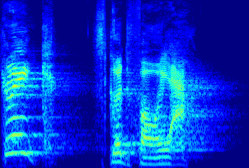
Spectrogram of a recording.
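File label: See Player Corrupted Sprouts, en; Dialog; Battle Barks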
